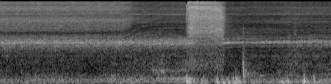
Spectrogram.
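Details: Audi TT 1.8T 20v APX engine with K04 turbo in a Karmann Ghia drag car on the dyno, compressed-air boost leak test: sharp third-second burst of high-pitched hiss as boost escapes at the diverter valve diaphragm joint.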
